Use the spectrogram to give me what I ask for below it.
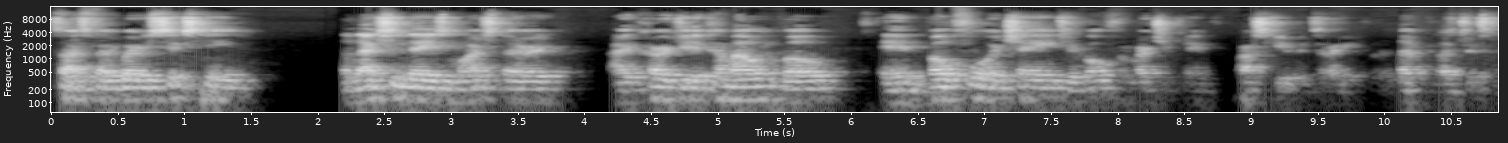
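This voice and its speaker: A man's fairly low, monotone voice with flat intonation and an American accent, at a moderate pace with big swings in loudness. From Boston, Massachusetts. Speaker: attorney and political candidate. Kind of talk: campaign speech; audience Q&A. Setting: community hall event with audience.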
